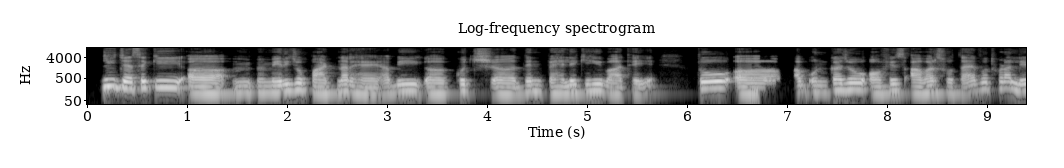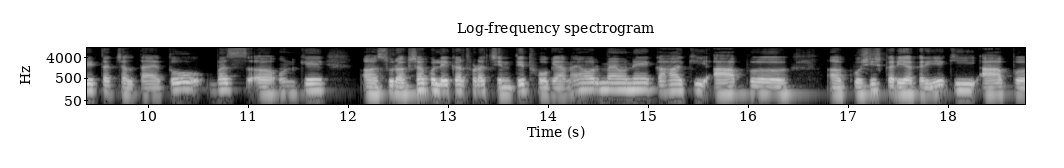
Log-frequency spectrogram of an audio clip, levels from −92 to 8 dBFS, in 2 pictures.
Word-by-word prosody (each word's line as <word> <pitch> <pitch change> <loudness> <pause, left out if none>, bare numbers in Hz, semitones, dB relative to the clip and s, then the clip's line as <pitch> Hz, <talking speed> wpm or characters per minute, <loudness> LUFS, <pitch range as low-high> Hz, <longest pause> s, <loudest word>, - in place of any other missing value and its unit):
जी 220 +1 +5
जैसे 175 +1 +6
की 195 0 +4
अ, 115 - -1 0.4
म 115 0 -5
मेरी 120 +4 +3
जो 155 +2 +3
पार्टनर 110 +5 +1
है 95 -3 -1
अभी 130 +6 +1
अ, - - -15 0.3
कुछ 135 -2 -1
अ, 100 -1 +1
दिन 125 +1 0
पहले 110 +4 +1
की 135 - -5
ही 140 +1 +3
बात 100 -5 -3
है 95 - 0
ये। - - -7 0.4
तो 175 - +6 0.2
अ, 100 -1 +1 0.2
अब 120 - -8
उनका 120 +5 0
जो 155 +1 +3
ऑफिस 110 +6 0
आवर्स 110 +1 0
होता 110 0 -4
है 130 - 0
वो 165 +4 -3
थोड़ा 175 0 0
लेट 140 -2 +1
तक 125 -1 -2
चलता 95 -1 -5
है। 95 0 -3
तो 165 +2 0
बस 155 0 -2
अ, - - -2
उनके 115 +6 -1 0.5
अ, 105 -2 +2
सुरक्षा 105 +4 +1
को 150 -1 +2
लेकर 135 0 +3
थोड़ा 130 - 0
चिंतित 130 +2 -3
हो 95 - 0
गया 95 -1 -3
मैं। 135 - -8
और 160 0 -1
मैं 155 - 0
उन्हें 155 0 0
कहा 135 0 -2
कि 135 -2 -3
"आप 110 +1 0 0.8
अ, 100 - 0
कोशिश 105 +7 -2
करिया, 105 -5 +2
करिए 100 +4 -1
कि 145 -1 -1
आप 100 +1 +1
125 Hz, 190 wpm, -21 LUFS, 105-140 Hz, 0.8 s, जैसे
